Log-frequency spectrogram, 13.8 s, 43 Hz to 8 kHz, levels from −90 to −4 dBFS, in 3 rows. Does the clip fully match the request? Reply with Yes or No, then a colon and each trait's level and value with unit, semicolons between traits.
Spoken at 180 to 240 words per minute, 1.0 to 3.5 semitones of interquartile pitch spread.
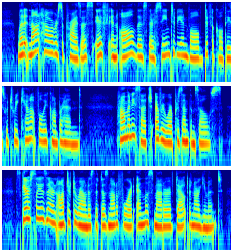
No: average, 195 wpm; average, 4.2 semitones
